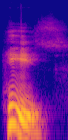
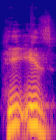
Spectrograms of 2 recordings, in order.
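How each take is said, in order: First: The two words are joined into one. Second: The two words are said separately. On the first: The speaker calls it right. "इस प्रकार से इसकी ध्वनि निकालनी है" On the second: The speaker calls it wrong. "अलग अलग नहीं बोलना है"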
